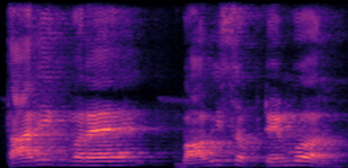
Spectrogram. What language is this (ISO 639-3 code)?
kok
